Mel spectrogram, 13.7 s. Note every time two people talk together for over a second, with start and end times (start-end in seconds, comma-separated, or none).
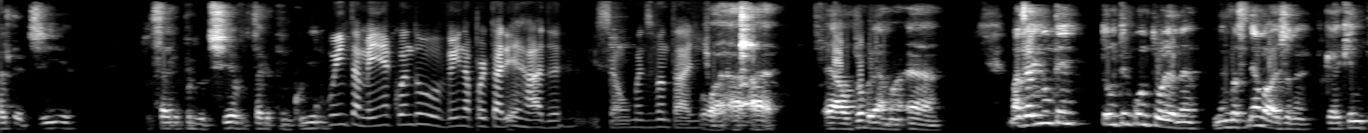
none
